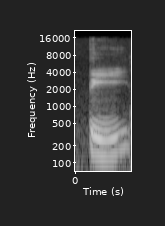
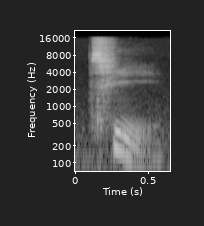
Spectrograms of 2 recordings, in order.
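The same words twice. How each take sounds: First: The T is plain, without a hissing breath. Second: The T is breathy with a hissing release. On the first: The speaker calls it wrong. "bukan T" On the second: The speaker calls it right. "agak basah atau mendesis"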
